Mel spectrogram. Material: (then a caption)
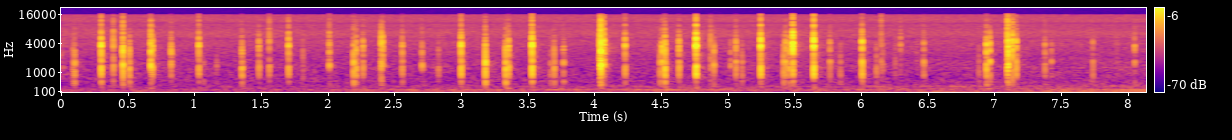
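Glass. Long red nails tap rapidly on the glass screen of a white iPad lying flat, producing dozens of short, sharp clicks with bright, high edges and almost no ring. A low, steady hum sits beneath the taps.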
